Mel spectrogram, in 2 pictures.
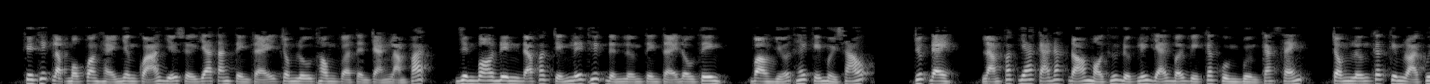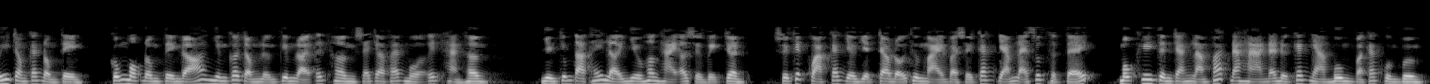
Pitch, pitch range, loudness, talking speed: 145 Hz, 125-175 Hz, -22 LUFS, 285 wpm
